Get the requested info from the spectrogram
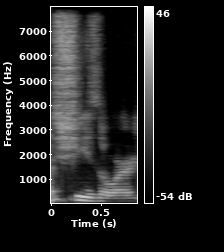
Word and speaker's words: Xizor: Yeah, it said Xizor is how it's pronounced. That's scissors.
